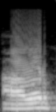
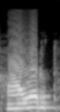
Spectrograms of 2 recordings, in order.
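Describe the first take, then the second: First: The word begins with a vowel sound. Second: The word begins with an h sound. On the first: The speaker calls it right. "इसको हम आवर पढ़ते हैं" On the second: The speaker calls it wrong. "इसको हम हावर थोड़ा पढ़ते हैं"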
